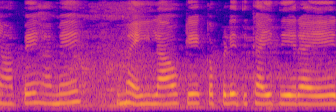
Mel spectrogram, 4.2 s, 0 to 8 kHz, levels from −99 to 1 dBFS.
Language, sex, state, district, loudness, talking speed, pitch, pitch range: Hindi, female, Jharkhand, Sahebganj, -27 LUFS, 140 wpm, 240 Hz, 230-245 Hz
